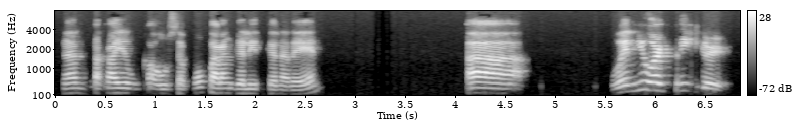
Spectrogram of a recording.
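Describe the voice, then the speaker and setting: A man's voice: high voice, dry recording, muffled recording. A man preaching a sermon in mixed Tagalog and English, asking the audience rhetorical questions and checking in with "okay?". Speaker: pastor.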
